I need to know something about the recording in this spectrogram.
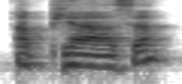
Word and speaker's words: abhyasa: Abhyasa with an S pirate B.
